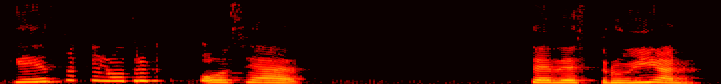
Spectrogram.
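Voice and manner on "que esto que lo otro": much higher, louder gossip chatter; mock gossip. Mocking classmates badmouthing others, very high and louder. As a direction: rattle off the gossip in a silly high voice.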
